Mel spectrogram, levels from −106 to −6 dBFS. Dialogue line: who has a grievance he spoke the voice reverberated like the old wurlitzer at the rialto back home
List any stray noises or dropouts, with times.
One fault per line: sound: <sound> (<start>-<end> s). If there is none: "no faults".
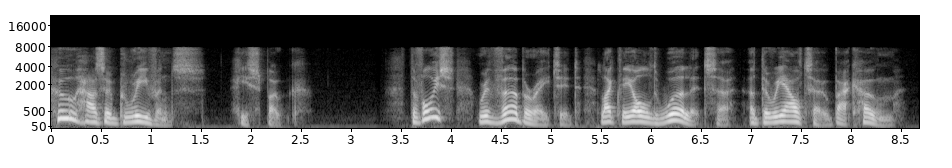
no faults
